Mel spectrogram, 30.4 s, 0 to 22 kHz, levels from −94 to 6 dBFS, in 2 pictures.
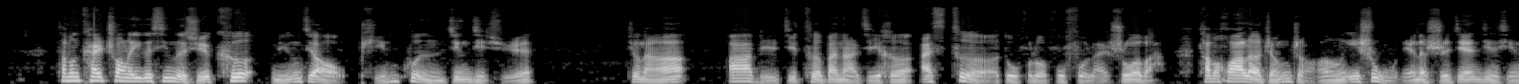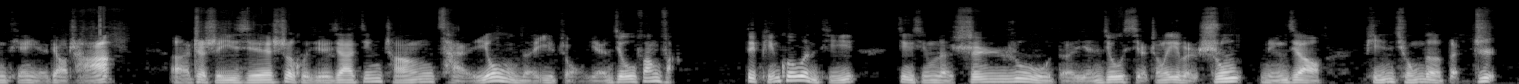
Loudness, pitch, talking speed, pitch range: -20 LUFS, 120 Hz, 205 characters per minute, 105-150 Hz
